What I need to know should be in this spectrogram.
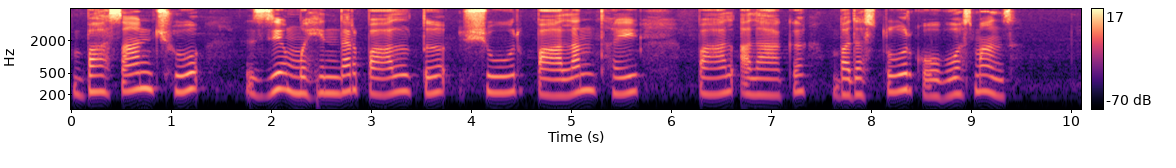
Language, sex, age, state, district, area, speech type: Kashmiri, female, 18-30, Jammu and Kashmir, Kulgam, rural, read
